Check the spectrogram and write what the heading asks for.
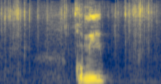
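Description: Clear plastic packaging bag crinkling faintly as a small part is handled in it, with one short spoken syllable about a second in.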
